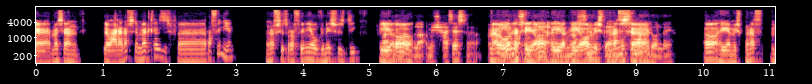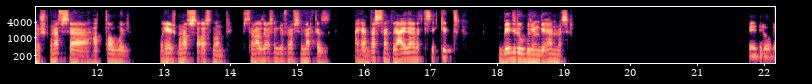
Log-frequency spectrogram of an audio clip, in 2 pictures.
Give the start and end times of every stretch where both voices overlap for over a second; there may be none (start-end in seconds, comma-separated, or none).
6.8-9.2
